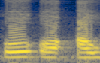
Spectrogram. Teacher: ओठ और कंठ दोनों की सहायता से ओ ओ औ बोला जाता है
